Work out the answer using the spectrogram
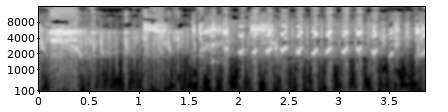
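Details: Swiftlets calling: a burst of harsh overlapping twitter, then a fast, regular series of sharp high chirps, roughly three per second, over a steady background of many birds.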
